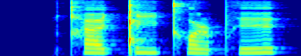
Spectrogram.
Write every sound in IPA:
qʰ ɪː ǃ i kʰ ɔ ɭ pʰ ɪ

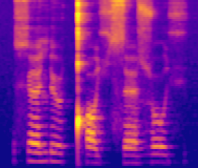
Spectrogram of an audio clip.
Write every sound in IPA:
x ɛ˦ lʲ ɾ ɵ˦˨ ǃʰ ɒ˨ ç s ɛ˨ ɮ o˦ ç

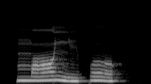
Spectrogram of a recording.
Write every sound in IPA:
m ɔː˧˥ ɲ i˩ p o˥˨ k̚

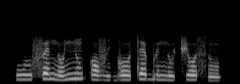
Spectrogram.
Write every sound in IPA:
w u˧ f ɛ˦ n o˨˦ ɲ ũ˦ k ɔ˧ v i˨ ɡ oː˧ t ɛ˦ b ɨ˧ n u˨ t͡ʃ o˧ s ũ˨

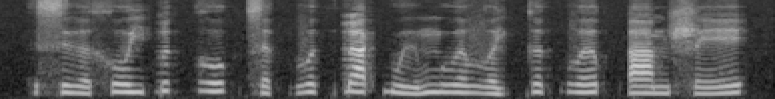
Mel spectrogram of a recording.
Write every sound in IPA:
s ɨ˨˩ ə̯ x o˧ j ɓ ə˦˥ k̚ ɣ o˦˥ k̚ s ə˨˩ k̚ v ə˦˥ k̚ ɗ a˦˥ k̚ w ɨ˨˩˦ m u˧ ə̯ v ə˨˩ j k ə˦˥ k̚ v əː˦˥ p̚ ʔ a˧ m ʂ e˧˥

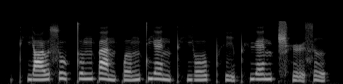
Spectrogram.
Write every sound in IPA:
pʰ j ɑ˧˥ ʊ̯ s u˥˩ t̪ ʊ˥ ŋ p a˥˩ n p ɤ˧˥ ŋ t̪ j ɛ˥˩ n pʰ j o˧˥ ʊ̯ pʰ ḭ˨˩ pʰ ɥ ɛ˥ n ʈ͡ʂʰ ɻ̩˨˩ s ɹ̩˥˩

